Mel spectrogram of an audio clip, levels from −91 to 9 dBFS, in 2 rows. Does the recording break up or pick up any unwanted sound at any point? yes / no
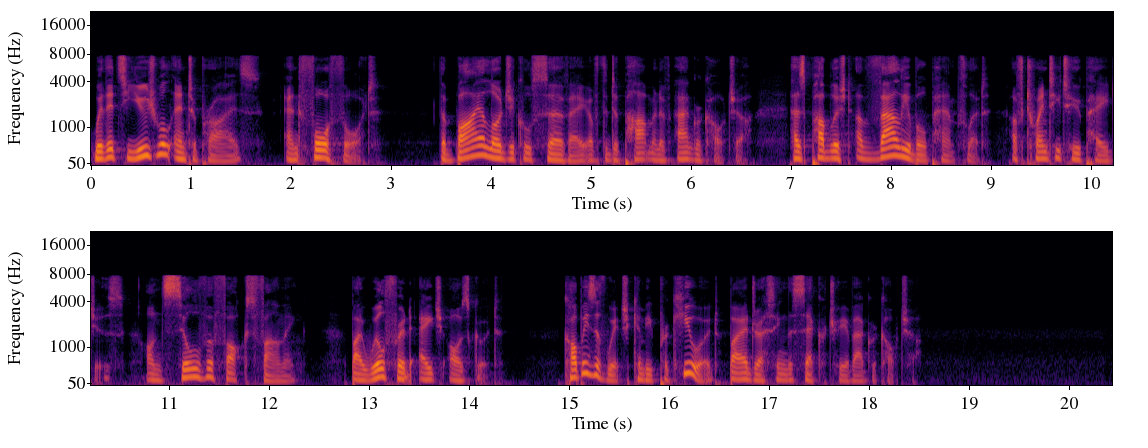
no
